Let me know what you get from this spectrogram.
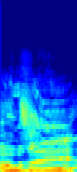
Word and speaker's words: Aurel: Aurel, also wie beschissen kann man denn Aurel aussprechen, bitte? Aurel. – Ach so, sagt man Aurel.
